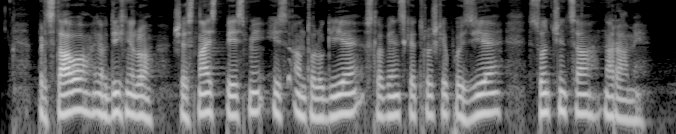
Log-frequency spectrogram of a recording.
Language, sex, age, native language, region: Slovenian, male, 30-49, Slovenian, Drava region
